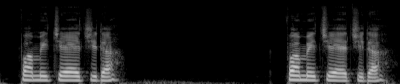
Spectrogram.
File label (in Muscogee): "fvmecicetv", Muscogee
